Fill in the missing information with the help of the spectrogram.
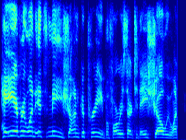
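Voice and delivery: bright, high show-opener voice; upbeat host intro. Acted. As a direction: greet the audience like a host.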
